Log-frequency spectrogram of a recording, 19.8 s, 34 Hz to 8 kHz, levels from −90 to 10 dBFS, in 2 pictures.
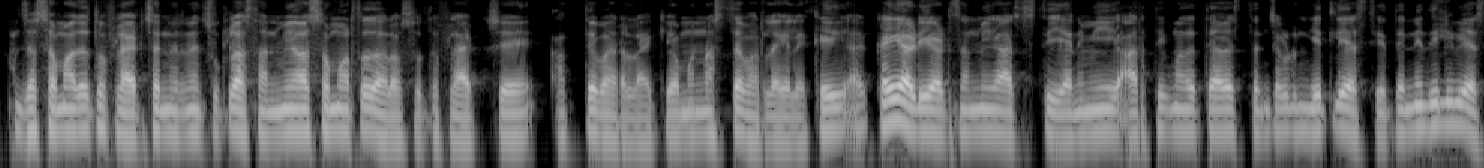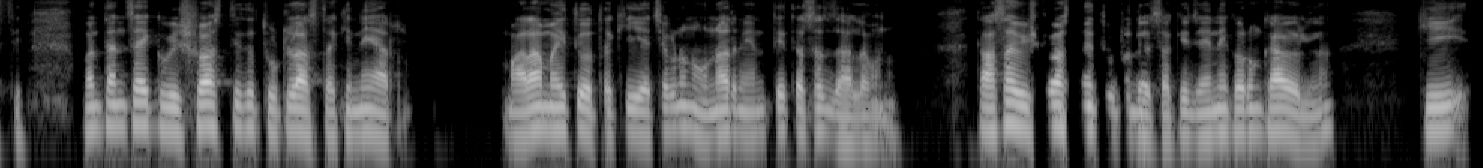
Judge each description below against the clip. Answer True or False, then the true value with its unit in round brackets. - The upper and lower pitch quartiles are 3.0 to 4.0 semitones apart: False (2.6 semitones)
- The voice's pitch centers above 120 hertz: False (115 Hz)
